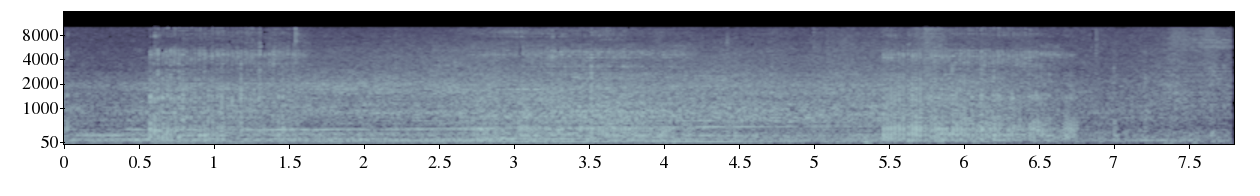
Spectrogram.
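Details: Snoring in a sleeping 15-year-old Poodle: loud, rough rumbling breath noise, with room noise and faint talk in the background.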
